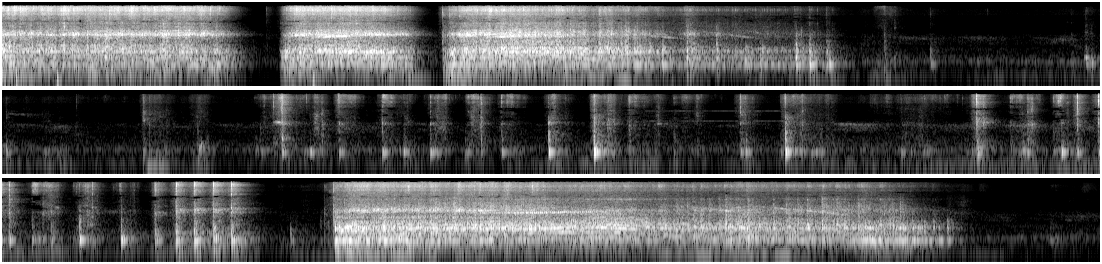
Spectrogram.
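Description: Electric mixer grinder with a stainless steel jar grinding roasted dried red chillies into a coarse chutney, run in three short bursts at the start and then steadily again near the end. In between the runs there are many sharp clicks and knocks, a spoon scraping and tapping inside the steel jar.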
